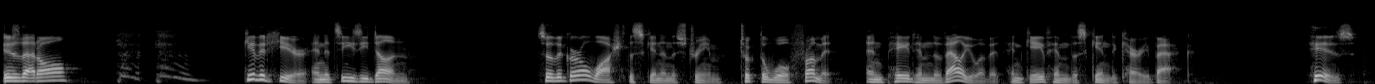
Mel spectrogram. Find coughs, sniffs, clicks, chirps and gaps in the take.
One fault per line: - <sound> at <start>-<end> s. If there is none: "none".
- throat clearing at 1.1-2.1 s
